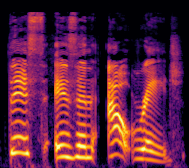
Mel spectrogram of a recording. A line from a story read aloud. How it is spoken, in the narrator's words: the colonel shouted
